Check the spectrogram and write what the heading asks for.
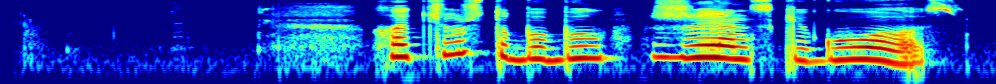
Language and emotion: Russian, sad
